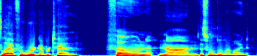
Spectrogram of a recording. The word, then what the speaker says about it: phonon: Phonon. This one blew my mind. P-H-O-N-O-N. And it's pronounced F-O-H, non-non. A long O at the start and a shorter O at the end.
